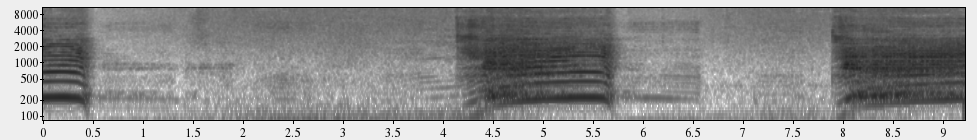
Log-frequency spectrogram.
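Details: Cattle lowing in three bouts: a moo ending at the start, a long, loud full-throated moo mid-way, and another starting near the end, with quiet gaps of low rumble between them.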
